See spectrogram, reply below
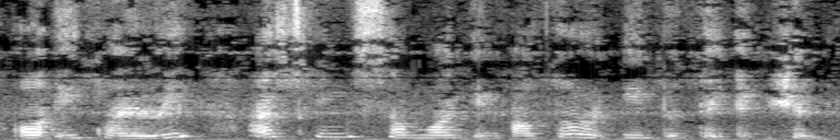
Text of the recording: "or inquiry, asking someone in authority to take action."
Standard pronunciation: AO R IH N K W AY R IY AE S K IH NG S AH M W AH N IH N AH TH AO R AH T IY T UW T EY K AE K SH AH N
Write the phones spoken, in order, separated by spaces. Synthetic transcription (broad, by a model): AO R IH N K W AY R IY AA S K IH NG S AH M W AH N IH N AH T AO R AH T IY T UW T EY K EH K SH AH N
